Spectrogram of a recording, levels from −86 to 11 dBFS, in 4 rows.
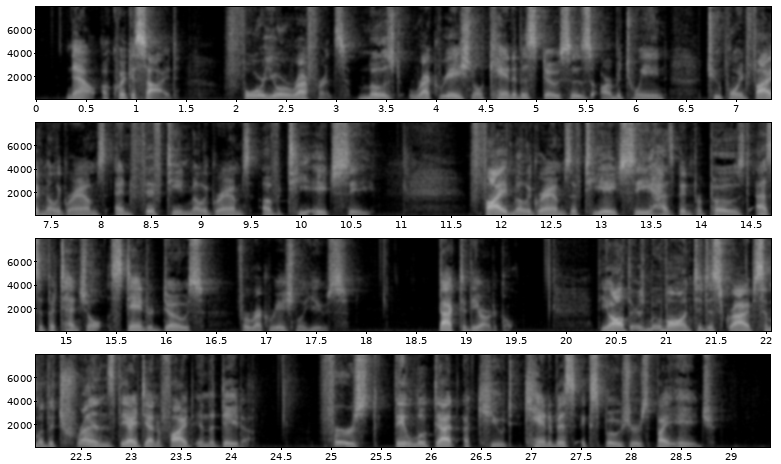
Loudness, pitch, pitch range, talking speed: -26 LUFS, 155 Hz, 140-175 Hz, 130 wpm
